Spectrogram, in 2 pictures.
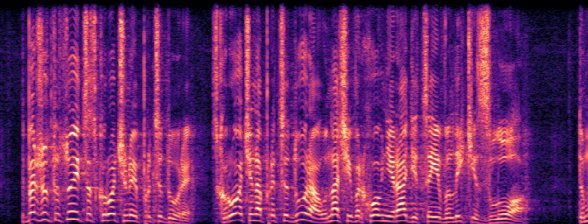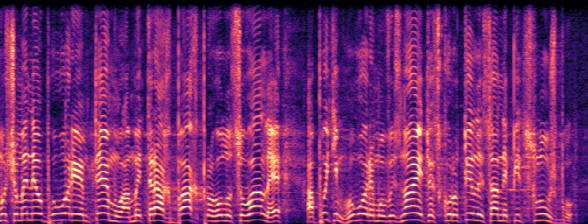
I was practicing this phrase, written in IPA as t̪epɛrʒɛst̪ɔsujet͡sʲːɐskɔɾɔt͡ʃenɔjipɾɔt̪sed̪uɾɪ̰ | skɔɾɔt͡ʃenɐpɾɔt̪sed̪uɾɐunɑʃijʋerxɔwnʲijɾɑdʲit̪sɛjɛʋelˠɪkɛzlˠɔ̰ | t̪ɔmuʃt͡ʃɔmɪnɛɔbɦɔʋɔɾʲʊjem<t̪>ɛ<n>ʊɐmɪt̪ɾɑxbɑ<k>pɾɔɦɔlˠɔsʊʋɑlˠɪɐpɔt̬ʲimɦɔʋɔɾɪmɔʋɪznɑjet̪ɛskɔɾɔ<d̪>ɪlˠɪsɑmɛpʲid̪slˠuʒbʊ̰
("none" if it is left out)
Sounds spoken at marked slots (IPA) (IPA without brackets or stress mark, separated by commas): t̪, m, x, t̪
